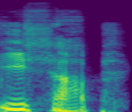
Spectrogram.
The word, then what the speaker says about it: Aesop: This is, you pronounce it like Aesop Fables? Aesop? Oh, Aesop.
